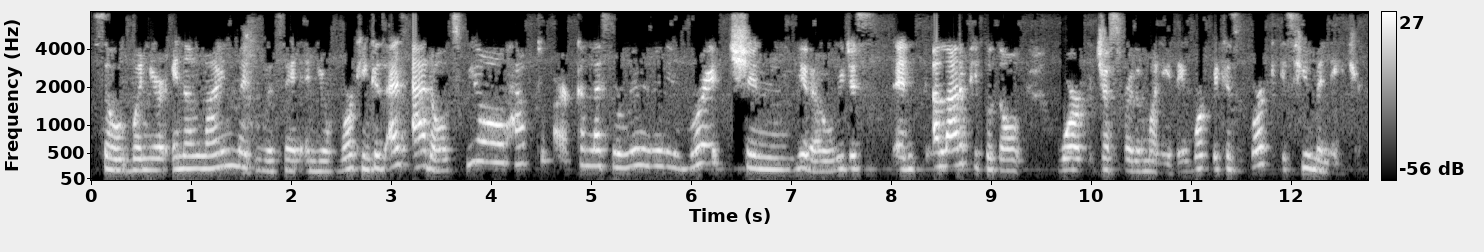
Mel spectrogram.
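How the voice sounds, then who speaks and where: A woman's voice: on the high side, animated, moderate pace, breathy edge, low-quality recording. A woman guest in an interview, telling a personal story in a candid, earnest way. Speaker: interview guest, success coach.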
